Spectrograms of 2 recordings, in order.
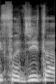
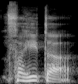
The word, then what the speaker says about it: fajita: ये है जी फजीता rice. फहीता फजीता फहीता फहीता, यार क्या कंफ्यूजन है। वैसे इसकी सही प्रोनाउंसिएशन फहीता है।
